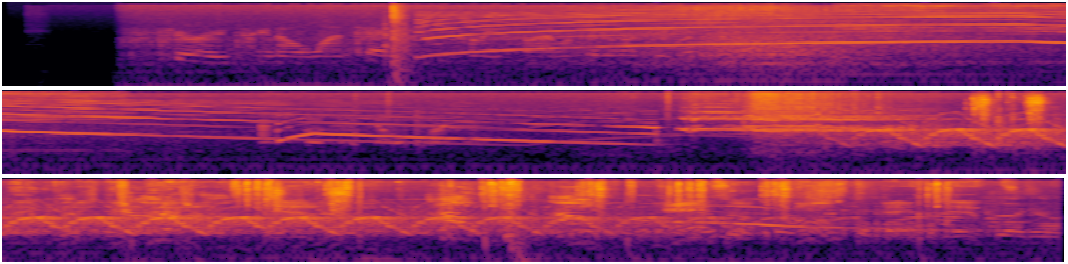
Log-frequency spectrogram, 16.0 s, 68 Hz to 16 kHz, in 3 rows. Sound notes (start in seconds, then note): 2.2 police siren wailing; 8.7 car tires screeching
